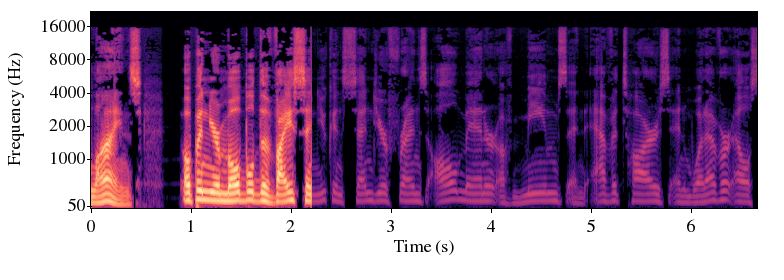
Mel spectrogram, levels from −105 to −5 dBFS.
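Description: One channel inverted is the likely cause of the collapse from 2.20 s, just after "your mobile device", to the end. With one stereo channel's polarity reversed, the mono sum cancels the centred speech. The level drops by about 34 dB, leaving only a faint residue of the channel difference.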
